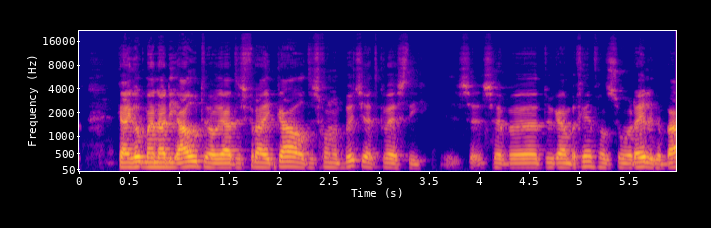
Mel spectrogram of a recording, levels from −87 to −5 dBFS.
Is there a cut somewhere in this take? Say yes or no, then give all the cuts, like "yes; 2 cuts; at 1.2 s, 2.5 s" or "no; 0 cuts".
no; 0 cuts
